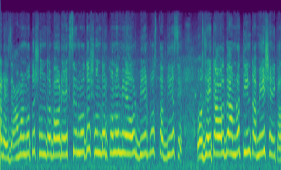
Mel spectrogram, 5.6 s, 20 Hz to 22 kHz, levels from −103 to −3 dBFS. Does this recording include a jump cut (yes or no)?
no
